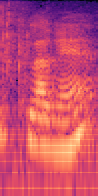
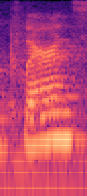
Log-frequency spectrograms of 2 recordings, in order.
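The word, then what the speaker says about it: Clarins: these they're all from clare or clarence depending on where you're from how you say it the rv is like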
